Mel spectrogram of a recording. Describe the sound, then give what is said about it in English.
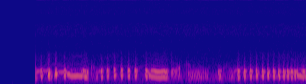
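Low, throaty cooing of a rock pigeon: soft, warbling notes pulse in short rhythmic runs that break off and start again several times, alone with no other sounds. “may recognize the noise you just heard. If you did not recognize it, the bird that you were just hearing goes by many names, but the most common is pigeon. More correctly, the rock pigeon,”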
